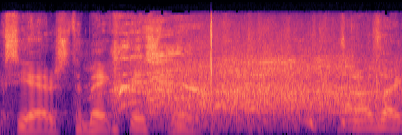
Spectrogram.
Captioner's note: laughter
